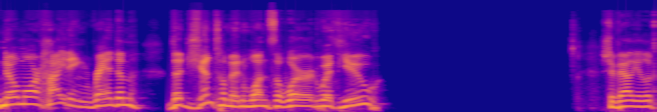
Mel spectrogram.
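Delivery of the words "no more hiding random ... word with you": gruff, rough voice moving from distant to near. Voicing a thug in a recording breaking in on someone hiding: rough voice. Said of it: "A rough voice".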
